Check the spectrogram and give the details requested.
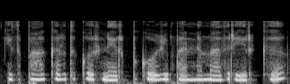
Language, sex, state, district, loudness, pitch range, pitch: Tamil, female, Tamil Nadu, Nilgiris, -14 LUFS, 220-240 Hz, 235 Hz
